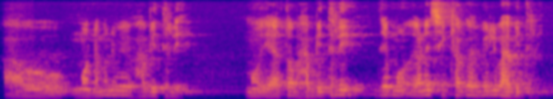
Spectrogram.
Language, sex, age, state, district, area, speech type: Odia, male, 60+, Odisha, Puri, urban, spontaneous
